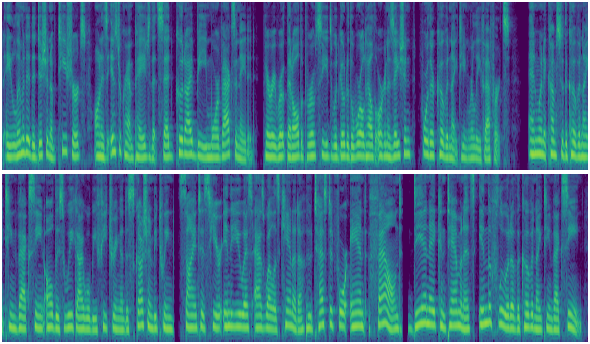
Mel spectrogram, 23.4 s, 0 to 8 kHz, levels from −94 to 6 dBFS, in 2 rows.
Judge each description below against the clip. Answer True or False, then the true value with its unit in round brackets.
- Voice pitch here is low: False (170 Hz)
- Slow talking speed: False (200 wpm)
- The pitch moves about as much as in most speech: True (3.4 semitones)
